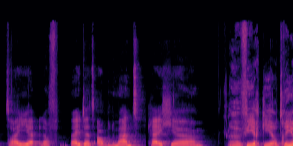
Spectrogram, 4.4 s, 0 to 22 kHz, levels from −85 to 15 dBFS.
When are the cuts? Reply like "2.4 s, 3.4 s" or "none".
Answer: 2.2 s, 3.3 s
